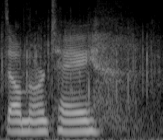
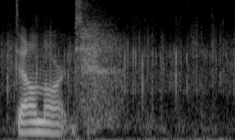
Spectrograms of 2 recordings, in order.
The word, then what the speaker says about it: Del Norte: Not pronounced Del Norte. It's pronounced Del Norte. That's one thing about the Coloradans, or these Colorado towns, is a lot of Spanish names, but they're not pronounced the way the Spanish would pronounce them.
